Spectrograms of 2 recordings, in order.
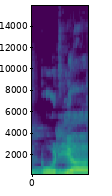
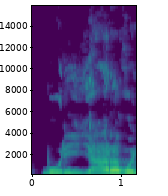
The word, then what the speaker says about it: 모리아: 태우는 거예요 어마어마한 일입니다 사실 저 모리아 라고 하는 지명도 뒤에 우리는 모리 아라고 썼지만 모리 야라고 읽는게 사실은 맞아요 야가 여호와 여자입니다 야회 그리고 머리라는 동사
